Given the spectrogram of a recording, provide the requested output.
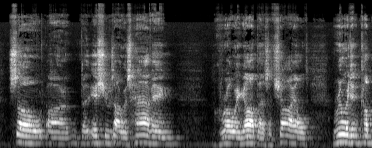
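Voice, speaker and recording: A man with an American accent and fairly high pitch speaks at a very slow pace in a flat monotone, with audible room echo. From Connecticut, Stratford. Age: 60s. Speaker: retired technician, support group founder. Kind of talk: interview.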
